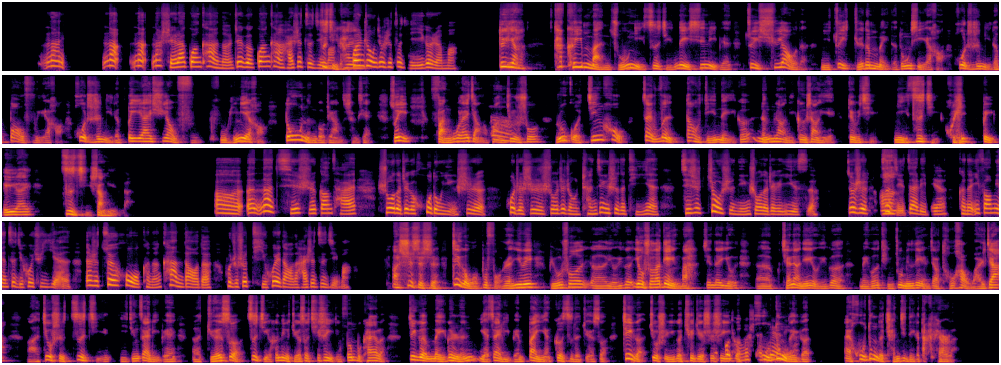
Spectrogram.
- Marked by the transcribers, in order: laughing while speaking: "会"; other background noise
- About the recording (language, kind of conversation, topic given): Chinese, podcast, 你觉得追剧和看电影哪个更上瘾？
